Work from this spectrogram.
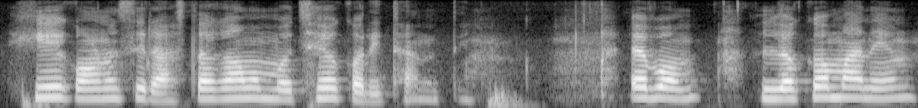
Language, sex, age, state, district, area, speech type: Odia, female, 30-45, Odisha, Koraput, urban, spontaneous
